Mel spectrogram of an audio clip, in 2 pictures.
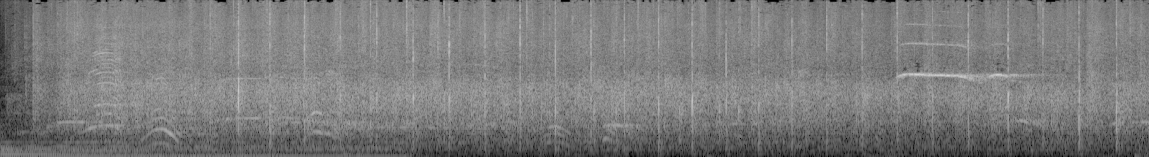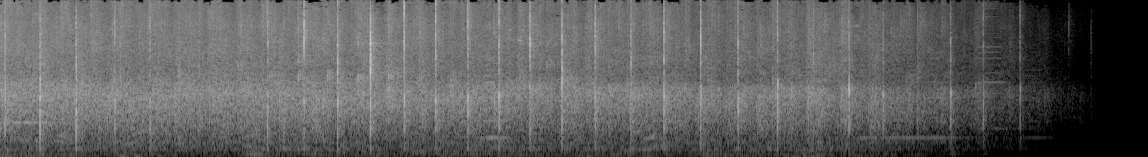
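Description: Audience applauding and cheering at the end of a live song, with a few shouted calls. The band's last low note rings on under the clapping for the first few seconds, and the applause fades out near the end.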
